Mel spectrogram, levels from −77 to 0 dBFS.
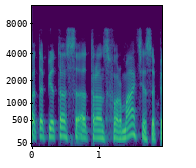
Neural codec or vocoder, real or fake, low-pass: codec, 16 kHz, 4 kbps, X-Codec, HuBERT features, trained on LibriSpeech; fake; 7.2 kHz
